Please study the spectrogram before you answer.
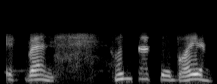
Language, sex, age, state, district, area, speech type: Nepali, female, 60+, West Bengal, Darjeeling, rural, conversation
